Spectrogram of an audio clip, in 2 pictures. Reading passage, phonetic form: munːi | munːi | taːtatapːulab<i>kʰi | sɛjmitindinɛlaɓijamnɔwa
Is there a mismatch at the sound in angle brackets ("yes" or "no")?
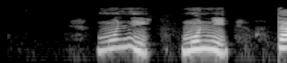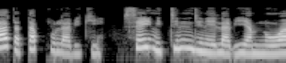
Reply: no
